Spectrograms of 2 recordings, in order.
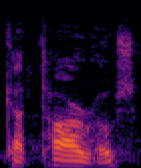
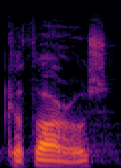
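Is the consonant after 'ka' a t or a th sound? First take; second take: t; th. First: The middle consonant is a plain t sound. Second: The middle consonant is a th sound. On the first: "in the French they pronounce a th just like a t, so that would be katharos" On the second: "but katharos"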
